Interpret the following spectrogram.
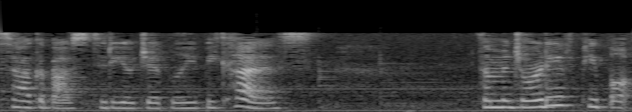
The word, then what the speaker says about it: Ghibli: And when you look at clips of Haya Miyazaki himself saying Studio Ghibli, he says it like that, like Gigi. Ghibli, Studio Ghibli. And so I don't like if you pronounce it Studio Giblly, fine. That's your prerogative, whatever. But when people say that I'm saying it wrong, I think I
